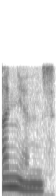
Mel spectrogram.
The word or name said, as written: Onions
